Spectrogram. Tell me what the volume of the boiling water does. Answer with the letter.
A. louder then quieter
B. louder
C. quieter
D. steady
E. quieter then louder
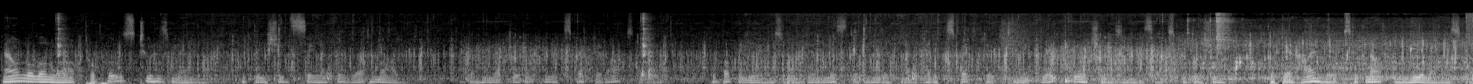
B.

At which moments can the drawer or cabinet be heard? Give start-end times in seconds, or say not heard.
10.0-10.9.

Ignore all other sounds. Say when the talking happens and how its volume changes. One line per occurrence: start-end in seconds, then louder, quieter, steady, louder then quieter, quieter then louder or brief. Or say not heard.
0.0-14.7 quieter then louder.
